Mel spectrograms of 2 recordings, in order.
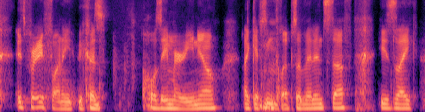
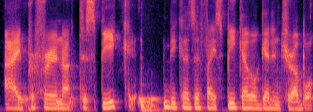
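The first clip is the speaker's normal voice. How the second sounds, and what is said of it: Thick Portuguese accent imitation. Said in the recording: “his thick like Portuguese accent”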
